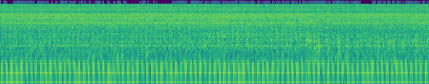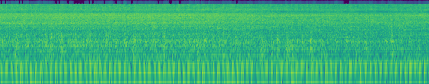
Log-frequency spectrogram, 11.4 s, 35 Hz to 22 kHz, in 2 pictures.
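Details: Honda CB190R single-cylinder motorcycle engine noise at idle: a fast, fairly even tapping of about four per second over the exhaust beat, internal noise, cause unclear.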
